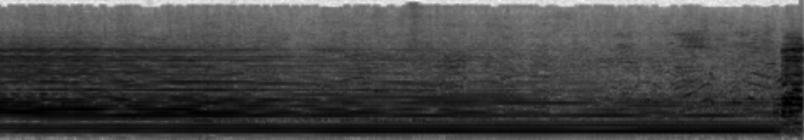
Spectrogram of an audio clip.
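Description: An electric guitar in a live band holds one long, steady chord through an amplifier, then moves into changing notes right at the end.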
